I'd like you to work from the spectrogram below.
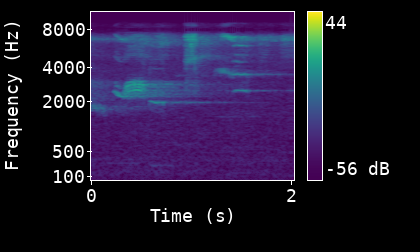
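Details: Eurasian blackbird at about 4:30am in an echoing backyard, unseen, recorded by HTC Desire phone; a short rich fluted phrase followed by a faint high scratchy twitter, with soft constant background hiss.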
